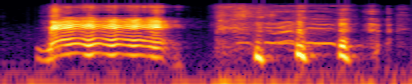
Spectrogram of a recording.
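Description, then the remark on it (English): A person imitates a goat, letting out one long, quavering bleat, then a string of shorter, choppy bleating bursts that edge toward laughter. “I remember I'd be making goat noise in math, teacher be on the on the board talking about a problem, and as soon as they'd turn her back”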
